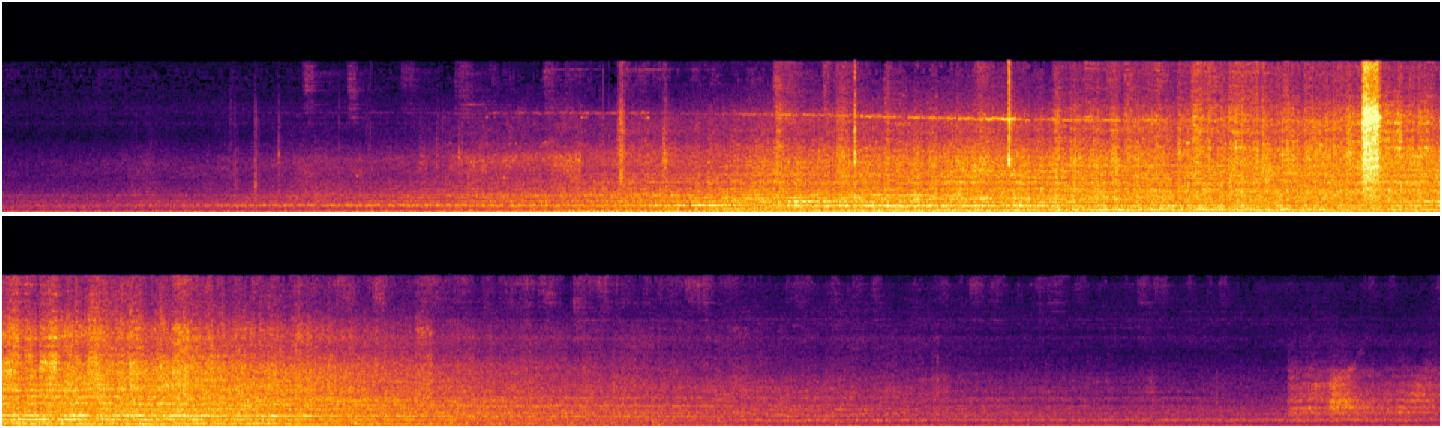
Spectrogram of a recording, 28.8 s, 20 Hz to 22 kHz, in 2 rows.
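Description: Six GE diesel-electric locomotives (BNSF ES44C4s, Dash 9-44CWs and an ET44C4) running light with no cars, passing close by: engines rumbling, with a steady whine over the rumble and the sound of wheels on rail. It builds for the first few seconds, is loudest for about ten seconds as the units go by, then fades as they move away.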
